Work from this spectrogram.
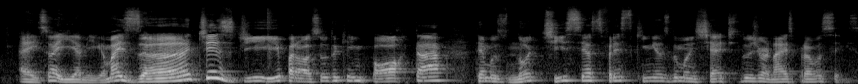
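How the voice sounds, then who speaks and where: A man with a fairly high pitch speaks fairly slowly but with hardly any pauses, his tone animated and his intonation lively, in audible room echo. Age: 20s. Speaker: podcast co-host. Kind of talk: casual chat.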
